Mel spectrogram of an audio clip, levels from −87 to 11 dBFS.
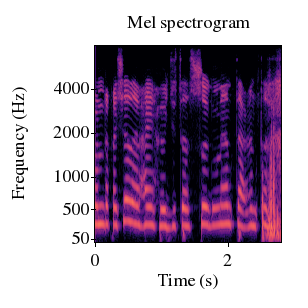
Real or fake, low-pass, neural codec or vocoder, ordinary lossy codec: real; none; none; none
